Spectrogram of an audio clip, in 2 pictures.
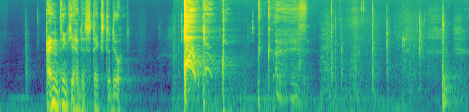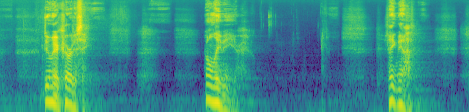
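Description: An elderly man groans and gasps in pain close by.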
